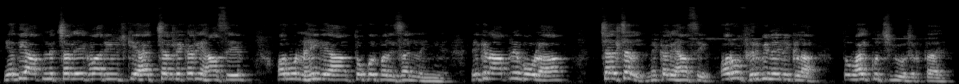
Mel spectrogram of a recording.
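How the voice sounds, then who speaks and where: Young male exam-prep tutor, bright sharp tone, repeats his points and keeps calling listeners brother. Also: very high voice, brisk. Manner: asks the class questions and answers them himself, repeating phrases; calls the listeners brother again and again. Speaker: teacher. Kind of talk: exam-prep Hindi grammar lesson. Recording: dull lo-fi recording.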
